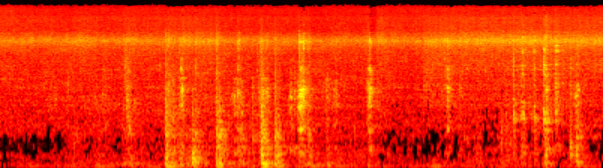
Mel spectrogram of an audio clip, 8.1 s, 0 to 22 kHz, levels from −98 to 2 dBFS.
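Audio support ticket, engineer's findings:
Nothing stood out on listening; no findings to log against this clip.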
